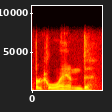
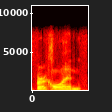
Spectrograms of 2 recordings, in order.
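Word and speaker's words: Boecklin: It's German, but it's not Berklind. Yeah, you threw a D on there, like Berklind. It's Berklind.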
